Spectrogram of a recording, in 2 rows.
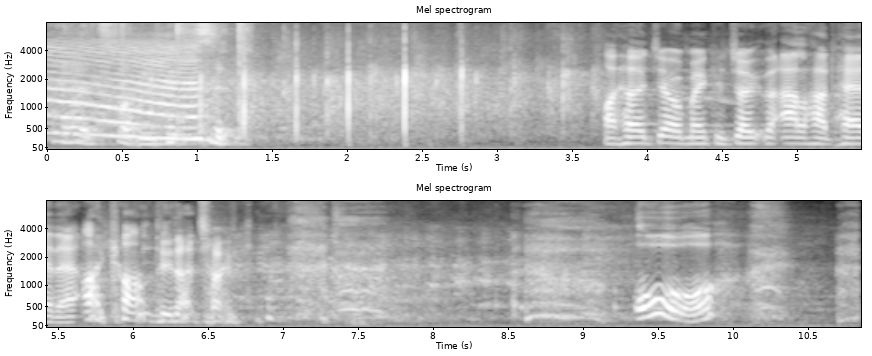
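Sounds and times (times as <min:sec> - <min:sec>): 
speech: 0:00.1 - 0:01.5, 0:03.7 - 0:07.0, 0:09.4 - 0:10.0
hands clapping: 0:00.5 - 0:03.8
laughter: 0:05.8 - 0:09.3.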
